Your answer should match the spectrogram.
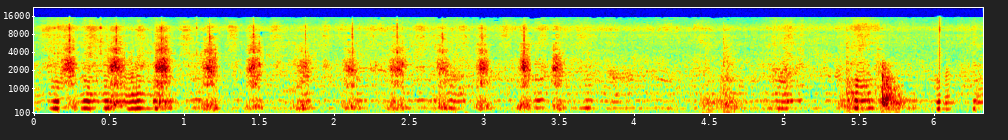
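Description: Honeybees buzzing steadily over an opened hive, with scattered light clicks and a brief louder swell near the end.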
